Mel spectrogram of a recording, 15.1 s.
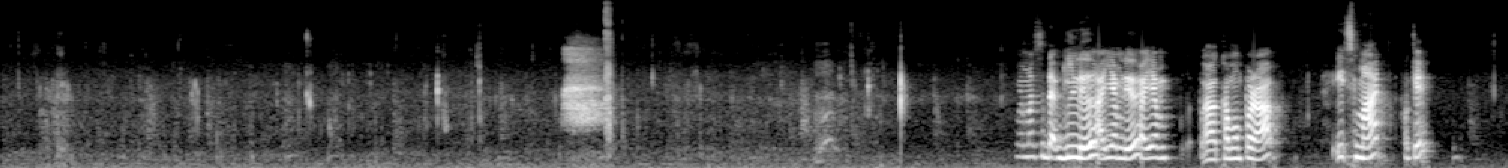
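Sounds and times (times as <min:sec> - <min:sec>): person chewing and biting food: 0:00.0 - 0:09.2
wet mouth clicks: 0:05.6 - 0:07.1, 0:08.2 - 0:09.2.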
